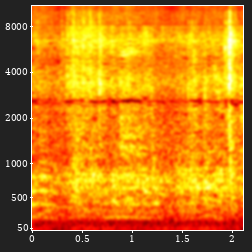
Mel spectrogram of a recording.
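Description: Indistinct murmur of many people in a hearing room during a vote count, with a few faint clicks.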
